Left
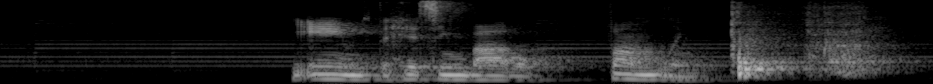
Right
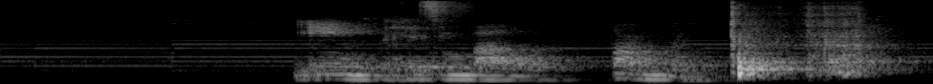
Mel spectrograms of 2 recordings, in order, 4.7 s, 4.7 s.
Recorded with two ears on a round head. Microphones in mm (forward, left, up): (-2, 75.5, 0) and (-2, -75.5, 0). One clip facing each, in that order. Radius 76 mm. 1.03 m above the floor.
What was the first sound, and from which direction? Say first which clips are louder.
A man speaking: left 7 dB; 70° left (ahead or behind).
